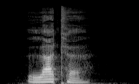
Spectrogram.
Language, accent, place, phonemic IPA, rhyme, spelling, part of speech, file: German, Germany, Berlin, /ˈlatə/, -atə, Latte, noun, De-Latte.ogg
- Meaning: 1. batten; lath; slat (narrow board or strip, usually of wood) 2. boner, erection 3. beanpole (tall, thin person) 4. heap, ton (large quantity) 5. all the same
